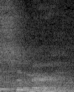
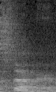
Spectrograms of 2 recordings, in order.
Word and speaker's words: Cimmerian: The name Gamaran is translated into Cimmerian, which we now say is Cimmerian. Not Sumerian, but Cimmerian. It's a soft C.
